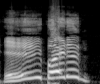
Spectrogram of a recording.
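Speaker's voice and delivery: very high, loud cartoon holler; Barack Hussein Obama. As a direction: call out like a cartoon bear playing president. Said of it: "my Barack Hussein Obama impersonation".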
